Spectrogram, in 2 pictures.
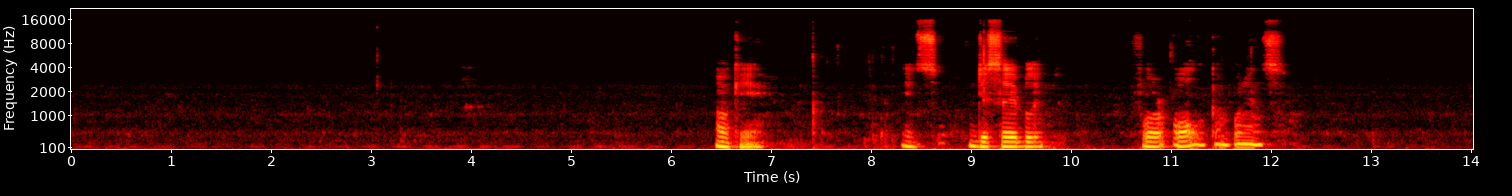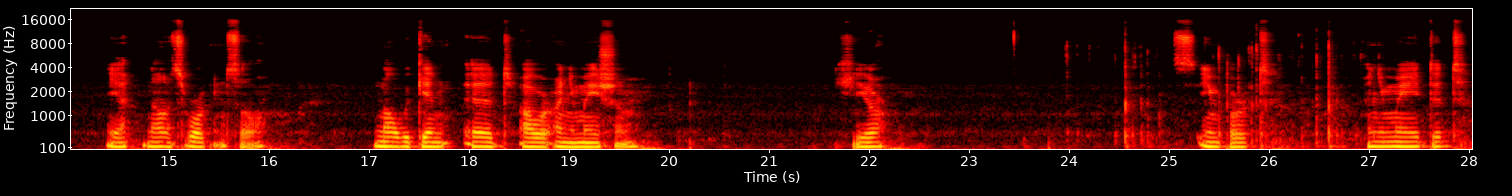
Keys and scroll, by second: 3.2 ctrl+Tab, 7.4 =, 7.9 d, 8.2 s, 9.2 Return, 11.0 ctrl+Tab, 11.5 ctrl+super+Tab, 12.1 super+Tab, 23.9 Return, 24.2-28.0 typing.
